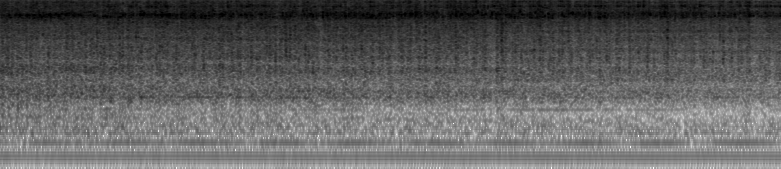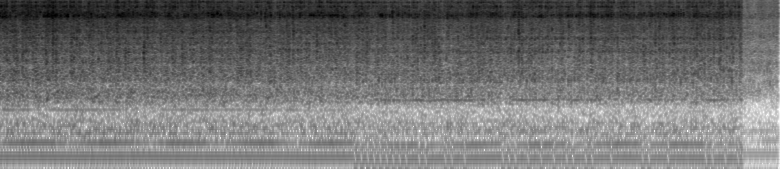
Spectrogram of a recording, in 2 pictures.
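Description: Tractor engine running steadily while it pulls a working reaper-binder through standing grain. The sound grows gradually fainter as the outfit moves away, then drops suddenly near the end.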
